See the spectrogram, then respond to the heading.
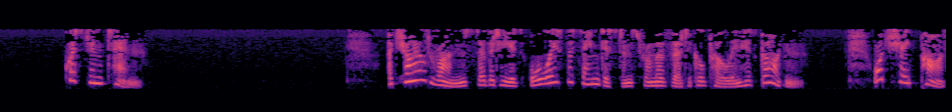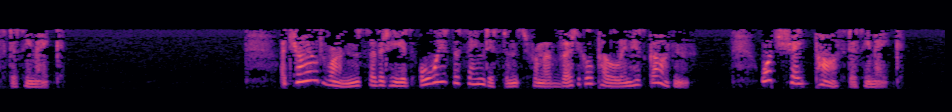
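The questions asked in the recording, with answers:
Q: What shape path does he make?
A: A circle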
